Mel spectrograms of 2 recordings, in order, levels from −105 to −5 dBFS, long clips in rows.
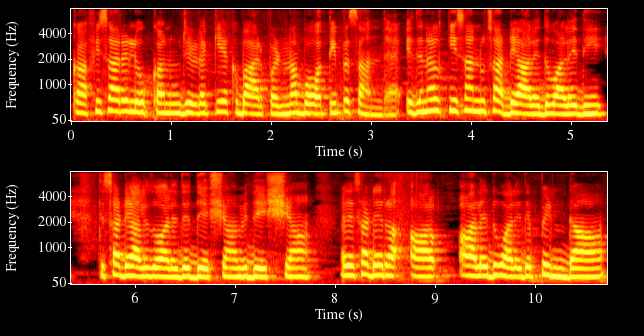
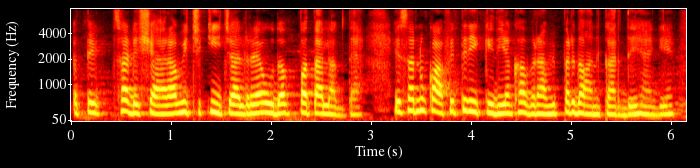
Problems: none marked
